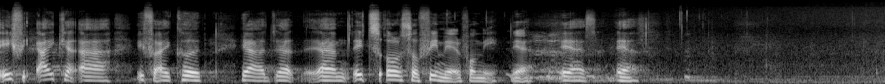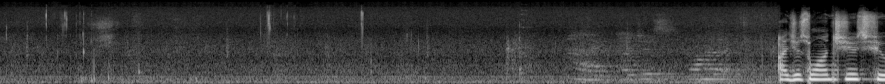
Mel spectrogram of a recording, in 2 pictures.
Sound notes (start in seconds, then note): 5.0 audience laughing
